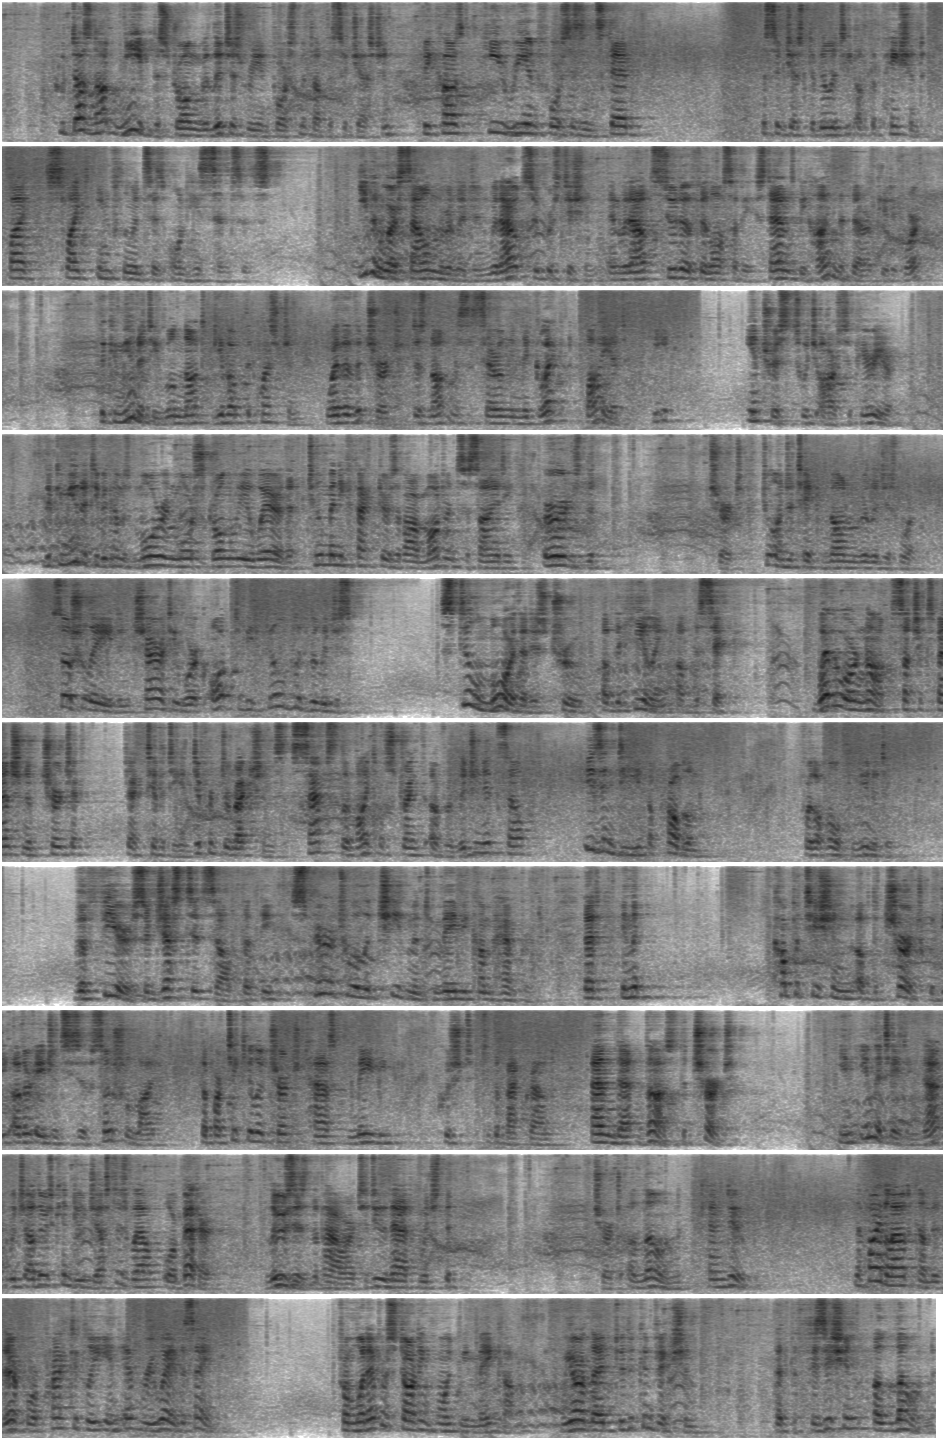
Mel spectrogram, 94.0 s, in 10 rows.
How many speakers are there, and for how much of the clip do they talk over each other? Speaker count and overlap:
one, no overlap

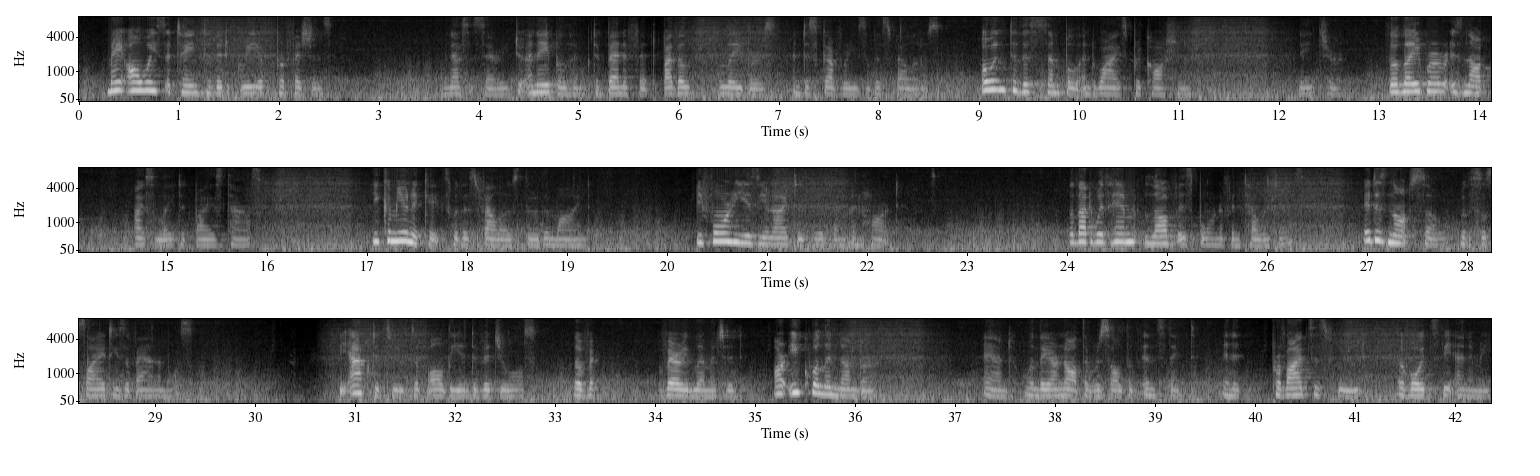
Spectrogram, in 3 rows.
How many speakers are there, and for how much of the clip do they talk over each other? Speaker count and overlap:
one, no overlap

